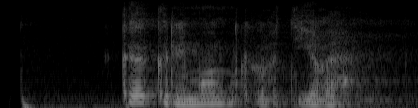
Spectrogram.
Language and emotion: Russian, neutral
